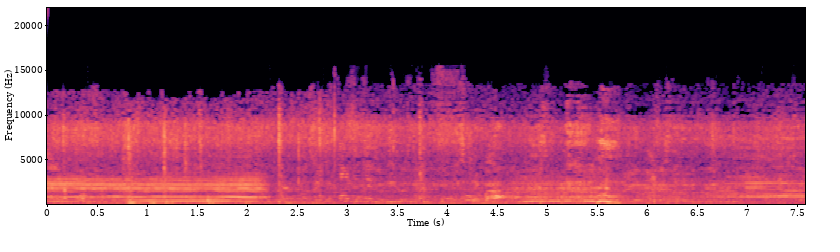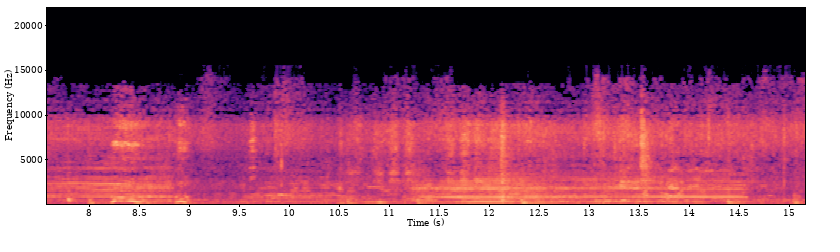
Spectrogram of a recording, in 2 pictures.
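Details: Cattle lowing around a cow caught and wedged fast in Indonesia; several long, harmonic moos come one after another, some wavering in pitch, over murmuring voices and faint music.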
